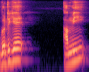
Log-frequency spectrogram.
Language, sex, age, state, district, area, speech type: Assamese, male, 45-60, Assam, Golaghat, urban, spontaneous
